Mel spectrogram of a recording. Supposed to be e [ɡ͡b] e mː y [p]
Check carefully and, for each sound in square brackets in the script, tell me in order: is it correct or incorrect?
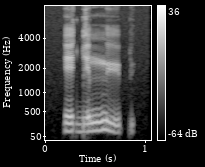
correct, correct

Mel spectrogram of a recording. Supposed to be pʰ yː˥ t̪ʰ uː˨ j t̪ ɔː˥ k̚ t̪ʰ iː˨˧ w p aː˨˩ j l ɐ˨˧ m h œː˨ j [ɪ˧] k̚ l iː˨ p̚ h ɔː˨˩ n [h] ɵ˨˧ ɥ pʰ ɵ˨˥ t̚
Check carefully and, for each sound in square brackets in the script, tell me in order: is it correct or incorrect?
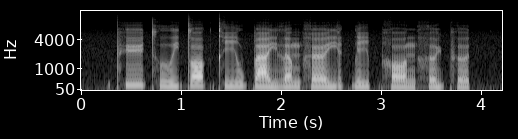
correct, correct

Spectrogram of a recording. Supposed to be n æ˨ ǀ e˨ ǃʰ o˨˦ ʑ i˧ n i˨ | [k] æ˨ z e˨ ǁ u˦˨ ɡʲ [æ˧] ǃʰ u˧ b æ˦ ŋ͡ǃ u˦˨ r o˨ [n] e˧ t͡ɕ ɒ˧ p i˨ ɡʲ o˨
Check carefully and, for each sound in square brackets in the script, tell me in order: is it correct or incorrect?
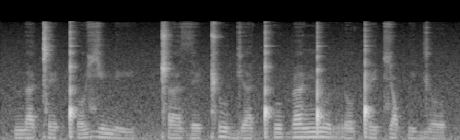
incorrect: ǁ, incorrect: æ˨, incorrect: ǃ

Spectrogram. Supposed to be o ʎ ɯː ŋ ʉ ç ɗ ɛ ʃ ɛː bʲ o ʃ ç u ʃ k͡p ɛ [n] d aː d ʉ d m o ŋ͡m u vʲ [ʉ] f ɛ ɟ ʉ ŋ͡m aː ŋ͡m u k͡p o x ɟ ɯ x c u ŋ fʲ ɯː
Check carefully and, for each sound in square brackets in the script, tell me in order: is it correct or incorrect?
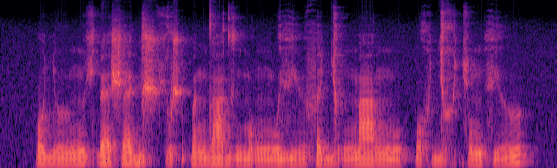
incorrect: ŋ, incorrect: ʉː

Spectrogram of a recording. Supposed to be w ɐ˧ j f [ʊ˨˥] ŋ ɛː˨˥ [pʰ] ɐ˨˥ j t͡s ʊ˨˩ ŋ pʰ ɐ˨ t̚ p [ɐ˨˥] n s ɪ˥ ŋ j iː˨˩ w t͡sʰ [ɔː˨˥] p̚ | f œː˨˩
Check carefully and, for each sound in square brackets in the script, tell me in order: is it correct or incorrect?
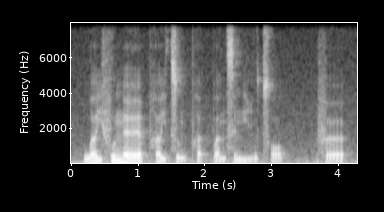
incorrect: ʊ˥, correct, incorrect: ɐ˧, incorrect: ɔː˥

